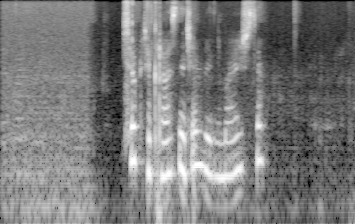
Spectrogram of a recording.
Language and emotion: Russian, positive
